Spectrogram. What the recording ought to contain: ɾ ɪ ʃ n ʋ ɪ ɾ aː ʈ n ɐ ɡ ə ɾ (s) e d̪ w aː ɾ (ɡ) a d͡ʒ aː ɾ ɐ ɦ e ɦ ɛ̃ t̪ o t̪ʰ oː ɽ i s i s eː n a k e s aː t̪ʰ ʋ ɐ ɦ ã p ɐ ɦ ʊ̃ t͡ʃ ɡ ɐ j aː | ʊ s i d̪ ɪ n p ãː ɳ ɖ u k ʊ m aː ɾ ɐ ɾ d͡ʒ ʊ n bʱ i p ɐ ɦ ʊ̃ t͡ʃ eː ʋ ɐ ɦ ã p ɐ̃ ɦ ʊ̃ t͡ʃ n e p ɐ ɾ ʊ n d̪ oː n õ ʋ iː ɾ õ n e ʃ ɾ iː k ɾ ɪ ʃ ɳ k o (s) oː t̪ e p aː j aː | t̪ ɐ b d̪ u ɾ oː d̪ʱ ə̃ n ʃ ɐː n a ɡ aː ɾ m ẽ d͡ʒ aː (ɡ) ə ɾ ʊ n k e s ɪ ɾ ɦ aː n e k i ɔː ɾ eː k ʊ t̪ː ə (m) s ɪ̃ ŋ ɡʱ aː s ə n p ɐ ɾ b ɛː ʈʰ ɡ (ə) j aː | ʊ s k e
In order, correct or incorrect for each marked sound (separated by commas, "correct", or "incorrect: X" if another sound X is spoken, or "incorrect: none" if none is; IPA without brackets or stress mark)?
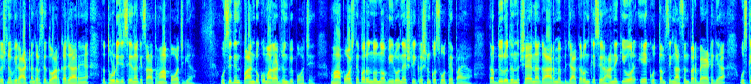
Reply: correct, incorrect: k, correct, incorrect: k, correct, incorrect: ɐ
